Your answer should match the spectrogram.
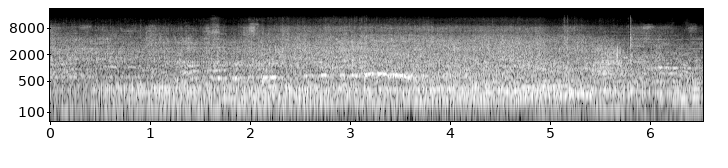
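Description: Several race car engines running and revving together, their pitches overlapping and rising and falling as the cars accelerate and slow, louder from about a second in.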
